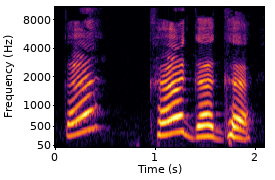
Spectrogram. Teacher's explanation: कंठ या कोमल तालु से उच्चारित होने वाली ध्वनियां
